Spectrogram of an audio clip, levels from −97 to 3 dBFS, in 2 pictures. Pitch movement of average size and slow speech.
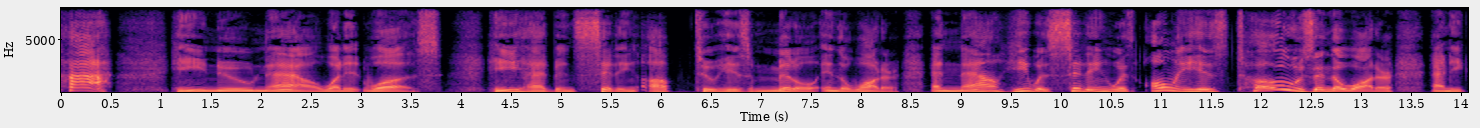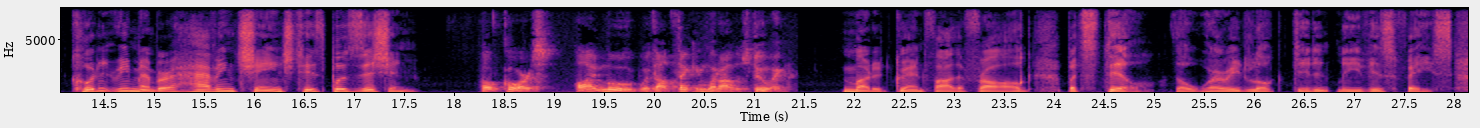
No: wide, 7.1 semitones; slow, 125 wpm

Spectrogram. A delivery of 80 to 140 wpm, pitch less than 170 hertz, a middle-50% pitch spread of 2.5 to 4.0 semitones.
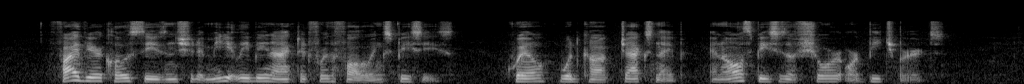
Yes: slow, 135 wpm; low, 135 Hz; average, 2.9 semitones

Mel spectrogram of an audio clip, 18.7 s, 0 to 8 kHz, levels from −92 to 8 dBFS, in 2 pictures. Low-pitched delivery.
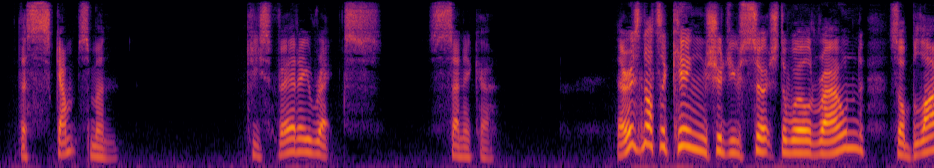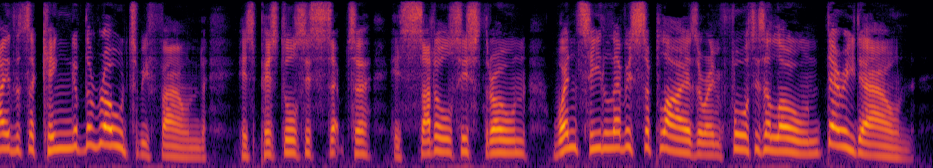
No: medium, 185 Hz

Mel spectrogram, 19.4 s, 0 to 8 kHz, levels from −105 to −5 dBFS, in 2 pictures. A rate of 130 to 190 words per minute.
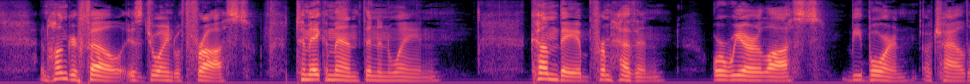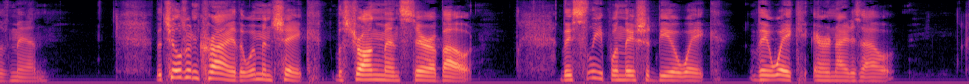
Yes: average, 160 wpm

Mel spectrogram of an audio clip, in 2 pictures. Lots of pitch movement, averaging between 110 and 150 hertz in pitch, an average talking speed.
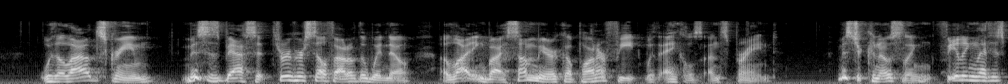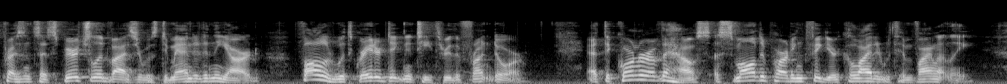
Yes: wide, 6.1 semitones; medium, 140 Hz; average, 175 wpm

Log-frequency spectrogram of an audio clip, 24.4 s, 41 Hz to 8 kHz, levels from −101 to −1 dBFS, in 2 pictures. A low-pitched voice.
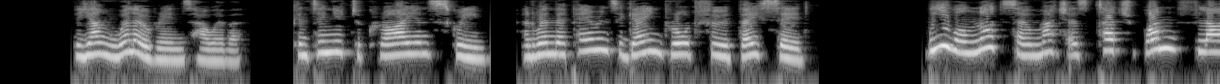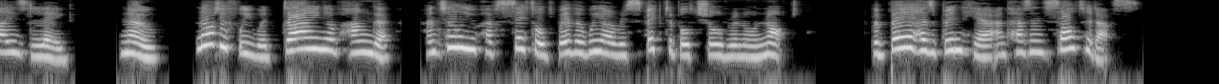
No: very high, 280 Hz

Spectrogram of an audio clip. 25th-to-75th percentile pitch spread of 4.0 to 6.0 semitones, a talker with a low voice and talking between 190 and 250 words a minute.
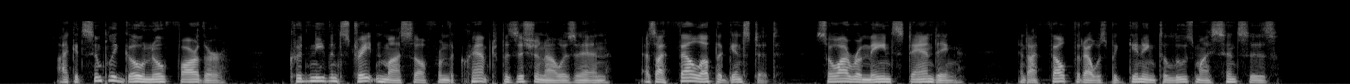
No: average, 4.8 semitones; low, 115 Hz; average, 170 wpm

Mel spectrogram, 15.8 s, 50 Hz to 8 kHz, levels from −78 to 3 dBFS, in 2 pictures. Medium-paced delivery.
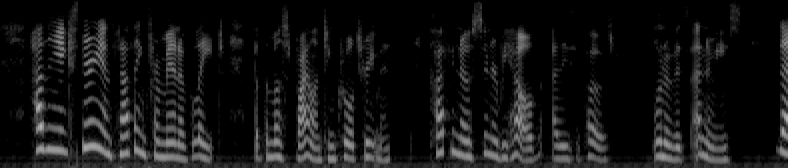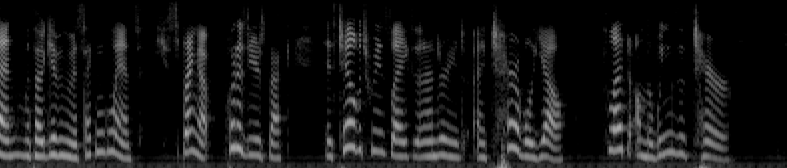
No: fast, 210 wpm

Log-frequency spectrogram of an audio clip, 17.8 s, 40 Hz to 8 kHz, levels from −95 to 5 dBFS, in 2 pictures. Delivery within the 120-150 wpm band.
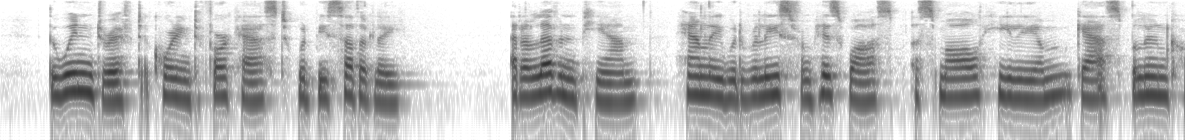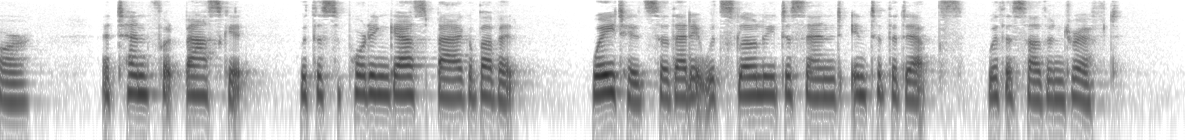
No: average, 165 wpm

